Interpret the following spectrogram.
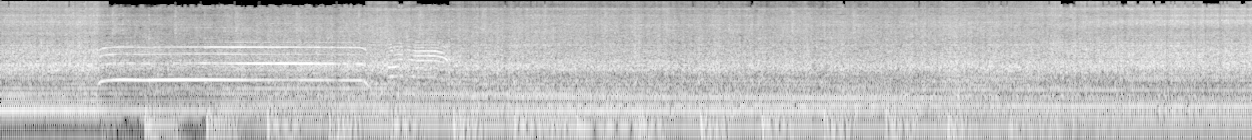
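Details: Lawn-Boy Loafer front mower two-stroke, carburetor mixture set about one and a half turns: steady, even high-pitched buzz holding speed without stumbling; runs properly, though the kill wire won't shut it off.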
